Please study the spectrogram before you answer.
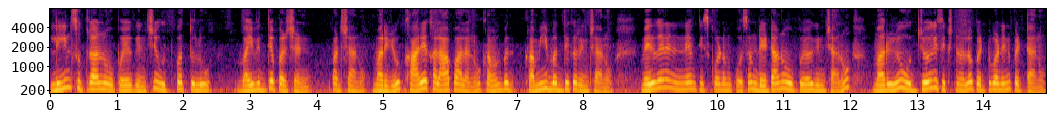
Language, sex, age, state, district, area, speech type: Telugu, female, 18-30, Telangana, Hyderabad, urban, spontaneous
